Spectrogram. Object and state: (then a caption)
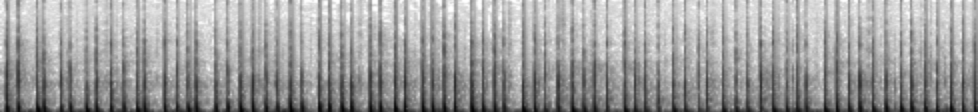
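Cork trivet. Fast fingertip tapping with both hands on a large, round, flat, solid cork trivet held against the chest. It makes a rapid, slightly uneven stream of short, dull, low-pitched thuds with no ring. The sound stays soft and muffled throughout.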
